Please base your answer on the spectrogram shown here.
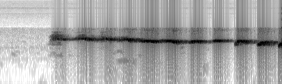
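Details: African grey parrot in foster care, morning chatter: one long wavering whistle that slowly falls in pitch, with small pulses along it, ending in a click.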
